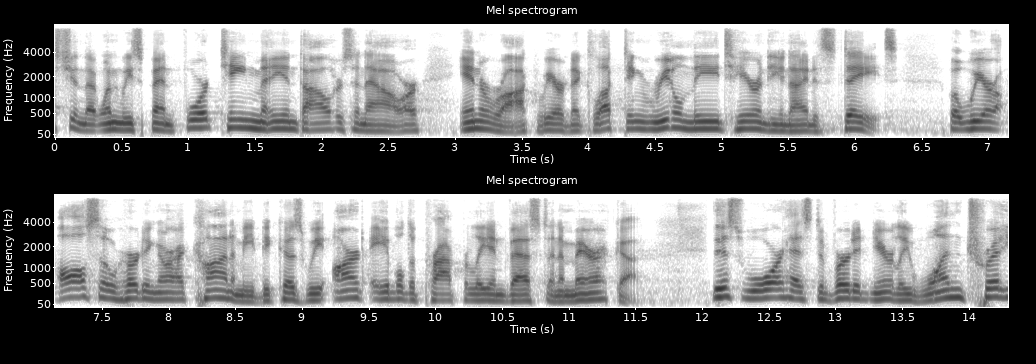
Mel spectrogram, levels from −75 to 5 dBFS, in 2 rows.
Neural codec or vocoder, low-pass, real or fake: codec, 16 kHz, 0.8 kbps, ZipCodec; 7.2 kHz; fake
